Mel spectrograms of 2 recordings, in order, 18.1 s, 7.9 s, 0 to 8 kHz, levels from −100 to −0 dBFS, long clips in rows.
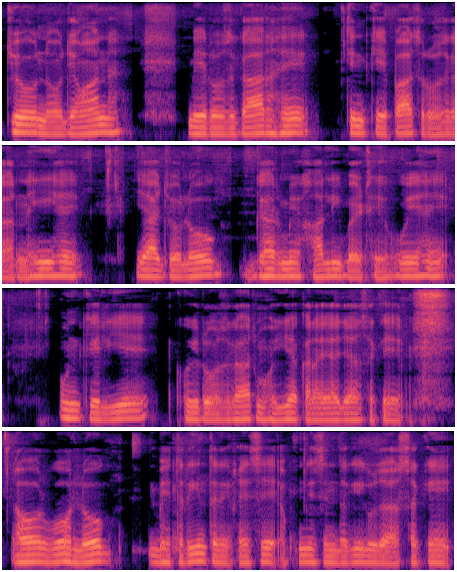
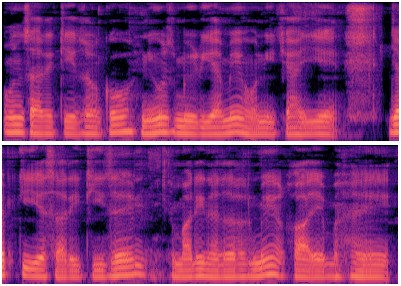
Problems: constant background noise, low volume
